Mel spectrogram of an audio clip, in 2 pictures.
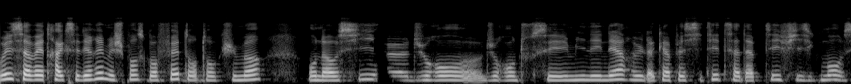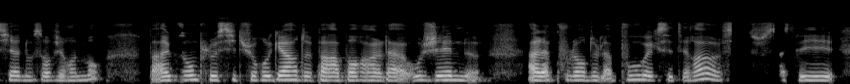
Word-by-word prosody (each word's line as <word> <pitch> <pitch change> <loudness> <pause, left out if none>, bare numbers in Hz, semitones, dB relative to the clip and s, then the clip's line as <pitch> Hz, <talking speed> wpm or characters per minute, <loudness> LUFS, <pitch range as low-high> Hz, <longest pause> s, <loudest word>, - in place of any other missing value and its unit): oui 240 +3 +7
ça 230 -3 +6
va 215 - +7
être 210 - +1
accéléré, 210 +4 +4
mais 230 -5 +2
je - - -2
pense 220 -1 -1
qu'en 195 - +1
fait 235 +5 +1
en 200 - +1
tant 190 -1 -2
qu'humain, 205 +5 +1 0.4
on 195 0 +2
a 190 - +6
aussi, 195 +5 0 0.3
heu, 190 - -6
durant 195 +1 0
durant 190 0 -3
tous - - -13
ces 190 0 0
millénaires 205 +2 +1
eu 200 - +2
la - - 0
capacité 195 +3 -2
de - - -15
s'adapter 185 +2 -2
physiquement 205 +1 -4
aussi 200 +1 -4
à 200 - +1
nos 190 0 -6
environnements. 185 +3 -4 0.5
Par - - +1
exemple, 200 +1 0
si 200 +2 -3
tu 195 - -6
regardes 195 0 +2
par 185 0 +2
rapport 185 +1 +1
à 185 -1 0
la 180 0 +1
aux 195 +2 -2
gènes, 200 0 +1 0.5
à 190 - +5
la 190 +1 +5
couleur 195 -1 -2
de 190 - -2
la - - -2
peau 210 +3 -2
et 195 - +1
cetera, 195 +5 -2
ç 220 - -10 0.2
ç - - -13
ça - - -12
s'est 190 0 0
195 Hz, 195 wpm, -23 LUFS, 190-210 Hz, 0.5 s, oui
